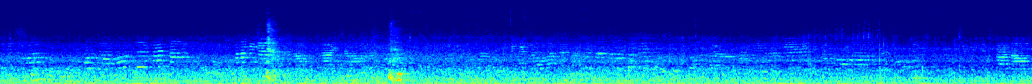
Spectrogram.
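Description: Voices of passers-by murmur nearby.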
